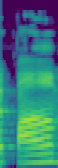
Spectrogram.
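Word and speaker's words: palm: व जो है वह पांव इसके अंदर l जो है वह साइलेंट है इसको हथेली और हमने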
